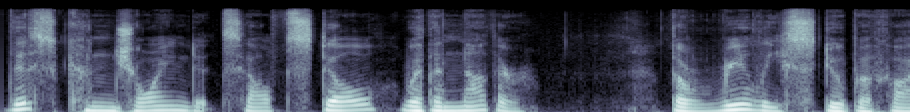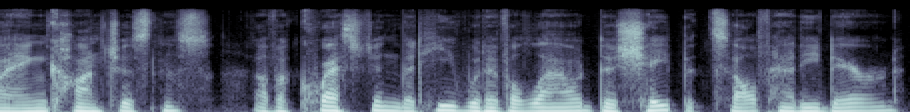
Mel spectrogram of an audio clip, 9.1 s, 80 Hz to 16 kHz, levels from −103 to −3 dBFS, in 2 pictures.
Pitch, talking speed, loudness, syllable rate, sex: 125 Hz, 160 wpm, -18 LUFS, 4.9 syllables/s, male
